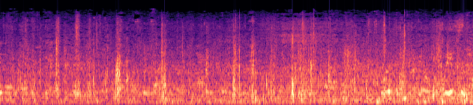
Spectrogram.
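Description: Footsteps of a group walking on dry dirt, many irregular scuffs and steps, with indistinct voices talking in the background.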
